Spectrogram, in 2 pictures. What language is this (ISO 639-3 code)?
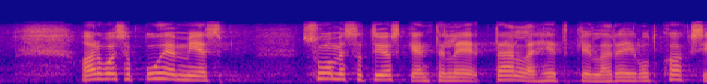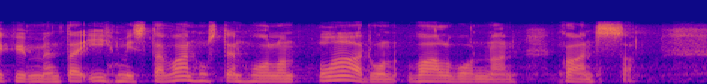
fin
